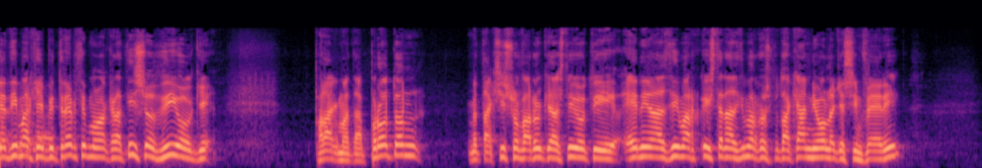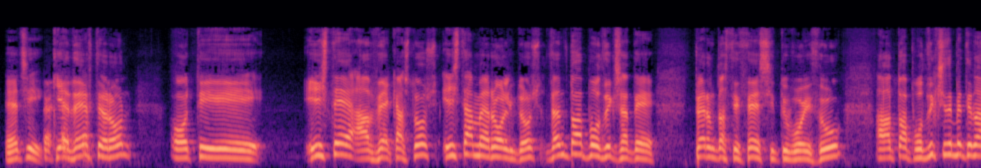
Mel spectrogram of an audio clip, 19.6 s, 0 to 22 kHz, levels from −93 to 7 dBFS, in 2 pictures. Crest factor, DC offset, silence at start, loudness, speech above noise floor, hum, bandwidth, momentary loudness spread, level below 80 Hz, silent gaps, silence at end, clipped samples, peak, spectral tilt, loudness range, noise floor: 14 dB; under 0.1%; 0 s; -15 LUFS; 41 dB; none; 12.5 kHz; 6 LU; -56 dBFS; none; 0 s; under 0.1%; -2 dBFS; -5 dB/octave; 3 LU; -55 dBFS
